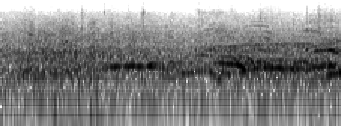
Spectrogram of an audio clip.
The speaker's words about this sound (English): You can tell there's women cheering.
